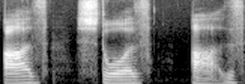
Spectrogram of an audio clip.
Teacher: Again, we have an eð. So this is voiced. It's not aðstoðað, but aðstoð að.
